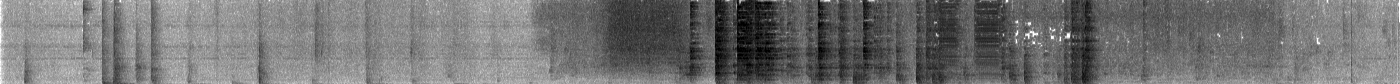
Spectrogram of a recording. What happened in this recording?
I am washing dishes by hand while water is running. While I am doing this, the doorbell rings.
